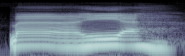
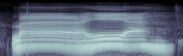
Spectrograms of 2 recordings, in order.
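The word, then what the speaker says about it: مَا هِيَهْ: H-nya ada tapi tetap salah karena H-nya tidak jelas ya atau sering disebut dengan khofa. Bunyi H-nya samar. Maiah. Harusnya dijelaskan ya. Mahiah. Dari pangkat tenggorokan jelaskan aliran nafas dan aliran suaranya.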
